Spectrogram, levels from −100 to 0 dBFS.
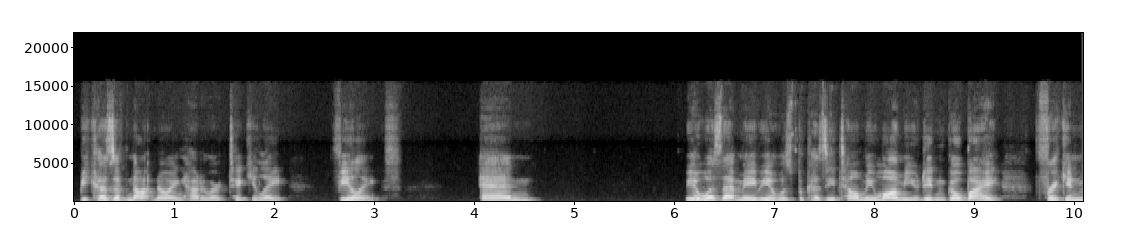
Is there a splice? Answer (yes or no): yes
